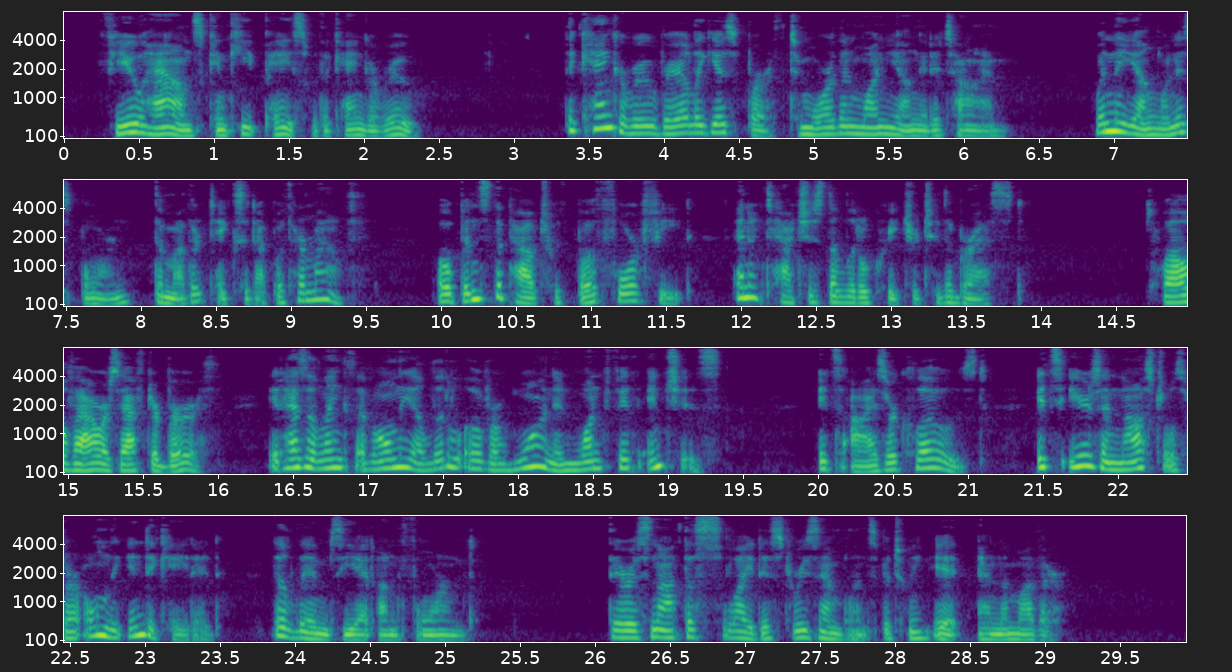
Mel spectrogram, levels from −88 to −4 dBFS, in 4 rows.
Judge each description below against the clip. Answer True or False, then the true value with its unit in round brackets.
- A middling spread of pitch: False (6.4 semitones)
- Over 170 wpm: True (190 wpm)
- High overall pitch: False (155 Hz)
